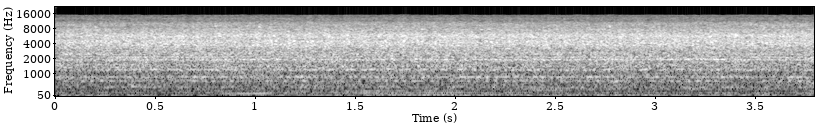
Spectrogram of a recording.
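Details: Idle during coolant bleeding after a flush, with a new belt fitted, water pump and tensioner working, and demineralized water added. Steady, even idle with a smooth low hum and no knocks, ticks or belt squeal; engine sounds healthy.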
